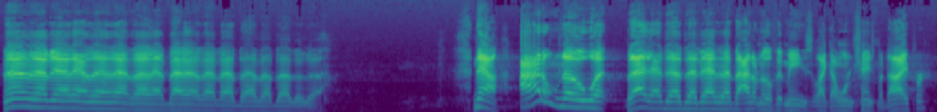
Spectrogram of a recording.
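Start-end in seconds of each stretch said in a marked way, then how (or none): 0.0-3.2 imitated toddler babbling, sliding down in pitch; long run of mock toddler gibberish; toddler babble. Shown as a demonstration. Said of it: "They talk like this". 6.3-7.4 imitated toddler gibberish; mock baby-talk nonsense; toddler babble. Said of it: "They talk like this".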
